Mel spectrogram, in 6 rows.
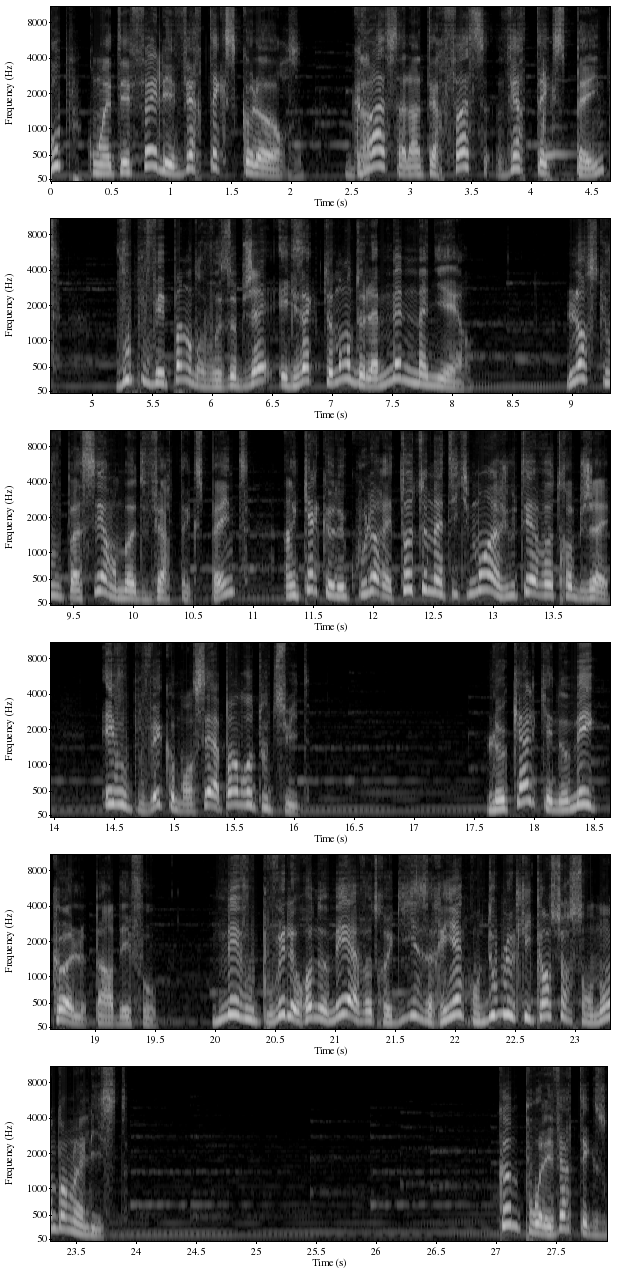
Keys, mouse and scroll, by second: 0.2-1.0 scroll down 4, 2.6-6.2 drag, 6.6-11.6 drag, 16.2-20.8 drag, 21.2-27.9 drag.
